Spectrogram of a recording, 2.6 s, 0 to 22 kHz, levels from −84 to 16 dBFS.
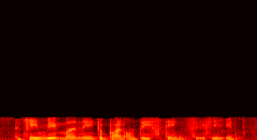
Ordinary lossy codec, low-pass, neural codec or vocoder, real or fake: MP3, 32 kbps; 3.6 kHz; codec, 16 kHz, 2 kbps, X-Codec, HuBERT features, trained on balanced general audio; fake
